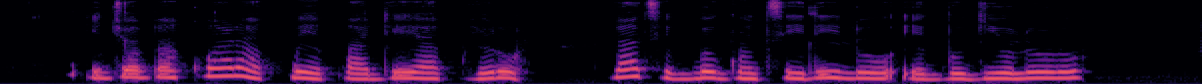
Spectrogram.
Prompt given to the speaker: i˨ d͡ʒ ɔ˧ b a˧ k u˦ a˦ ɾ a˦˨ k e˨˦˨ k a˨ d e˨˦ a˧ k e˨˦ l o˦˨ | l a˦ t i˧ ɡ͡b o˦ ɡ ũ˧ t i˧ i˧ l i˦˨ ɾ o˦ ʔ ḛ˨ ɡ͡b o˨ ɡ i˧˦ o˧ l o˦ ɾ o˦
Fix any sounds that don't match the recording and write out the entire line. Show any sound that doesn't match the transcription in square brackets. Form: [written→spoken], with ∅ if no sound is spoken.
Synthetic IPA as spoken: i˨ d͡ʒ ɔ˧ b a˧ k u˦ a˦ ɾ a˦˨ [k→k͡p] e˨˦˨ [k→k͡p] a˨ d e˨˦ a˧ [k→k͡p] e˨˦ [l→ɾ] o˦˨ | l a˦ t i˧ ɡ͡b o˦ ɡ ũ˧ t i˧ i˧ l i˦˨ [ɾ→l] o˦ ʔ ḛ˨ ɡ͡b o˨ ɡ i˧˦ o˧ l o˦ ɾ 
